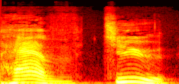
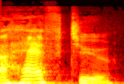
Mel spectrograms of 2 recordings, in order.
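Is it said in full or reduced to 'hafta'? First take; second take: full; reduced. First: It is said in full with a v sound. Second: It is reduced, with an f sound: hafta. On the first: "o have to" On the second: "contraído fica have to... tem um som de F aí"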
